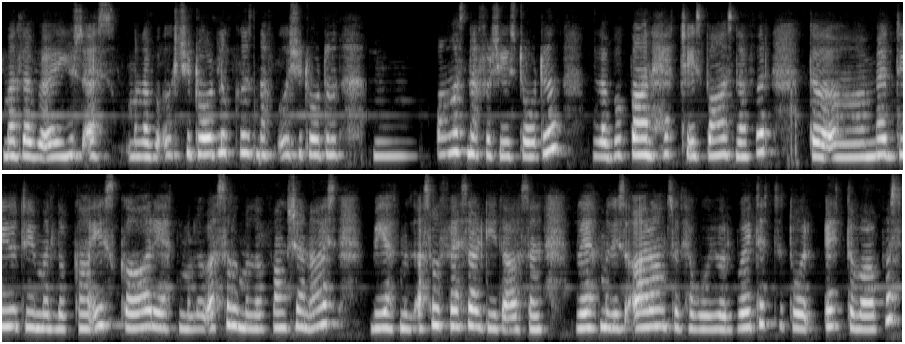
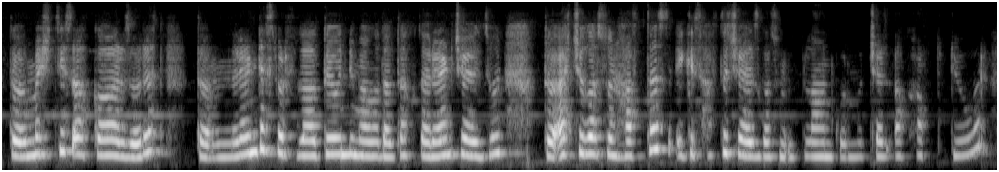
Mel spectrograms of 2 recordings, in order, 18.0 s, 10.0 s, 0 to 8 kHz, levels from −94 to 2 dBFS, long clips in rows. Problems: constant background noise, low volume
